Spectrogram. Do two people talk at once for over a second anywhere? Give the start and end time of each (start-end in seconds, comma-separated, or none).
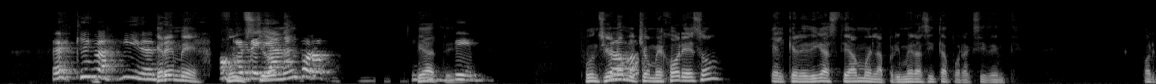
1.5-3.0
